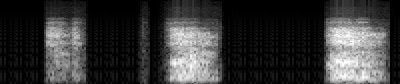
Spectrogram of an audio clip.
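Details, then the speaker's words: Three short, harsh, airy coughing bursts about a second apart from a dog, faint in a quiet room: dog cough. "oh my goodness dud this dog can you hear the dog coughing yes yes oh okay good come here come on"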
